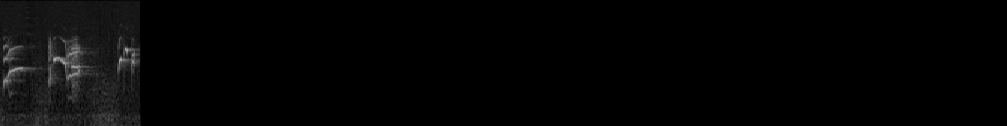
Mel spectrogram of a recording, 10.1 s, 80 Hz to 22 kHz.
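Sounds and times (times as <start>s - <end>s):
coast bird: 0.0s - 1.4s.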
